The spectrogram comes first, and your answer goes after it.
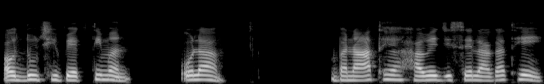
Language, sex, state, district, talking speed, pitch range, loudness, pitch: Chhattisgarhi, female, Chhattisgarh, Jashpur, 130 wpm, 190-210 Hz, -17 LUFS, 200 Hz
